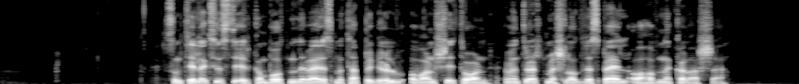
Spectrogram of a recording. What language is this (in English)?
Norwegian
